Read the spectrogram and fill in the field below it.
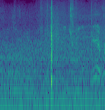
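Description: A ball pops sharply into a catcher's mitt.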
